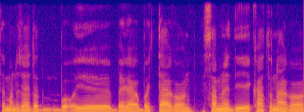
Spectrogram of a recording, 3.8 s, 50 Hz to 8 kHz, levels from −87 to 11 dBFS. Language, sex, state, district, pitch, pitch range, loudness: Chakma, male, Tripura, West Tripura, 125 Hz, 120-125 Hz, -14 LUFS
